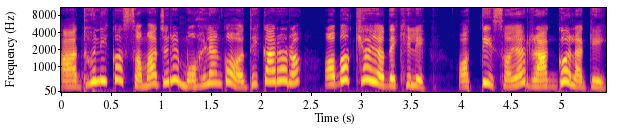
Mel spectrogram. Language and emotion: Odia, angry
